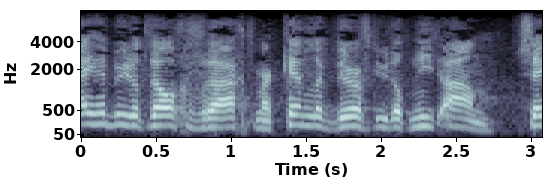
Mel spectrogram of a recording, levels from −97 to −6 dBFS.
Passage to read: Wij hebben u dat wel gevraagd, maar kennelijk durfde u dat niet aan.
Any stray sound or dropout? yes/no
no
